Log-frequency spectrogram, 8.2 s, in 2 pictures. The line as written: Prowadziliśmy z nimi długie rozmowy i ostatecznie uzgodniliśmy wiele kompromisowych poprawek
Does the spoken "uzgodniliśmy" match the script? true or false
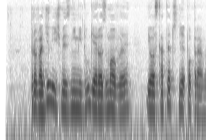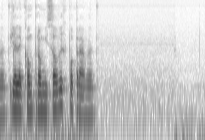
false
